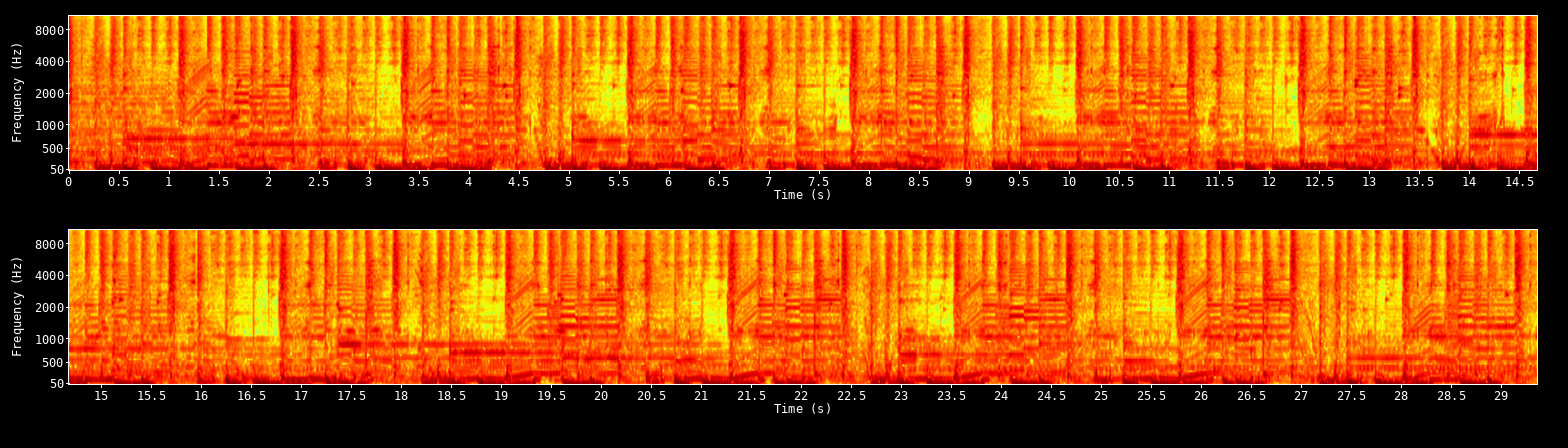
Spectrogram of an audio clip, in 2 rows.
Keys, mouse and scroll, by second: 0.9 click, 1.5 Tab, 2.2 shift+s, 3.4-4.4 drag, 5.6 Tab, 6.0 click, 6.4 r, 12.1 click, 12.7-13.7 drag, 14.2 a, 14.3 scroll down 3, 14.6 shift+middle click, 14.9 r, 16.2 scroll down 2, 16.4 middle click, 17.1 KP_7, 17.3-17.7 scroll up 2, 17.7 shift+middle click, 18.5 shift+d, 20.4 ., 21.2 r, 22.0 click, 22.3 r, 22.8 s, 24.6 click, 25.3 a, 25.9 shift+d, 26.6 r, 27.6-27.9 scroll up 2, 27.9 s, 28.5 click, 29.2 l.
